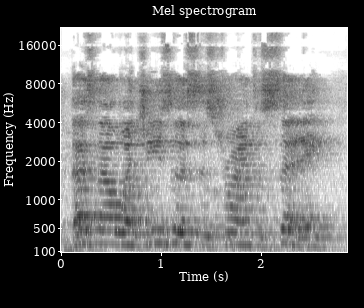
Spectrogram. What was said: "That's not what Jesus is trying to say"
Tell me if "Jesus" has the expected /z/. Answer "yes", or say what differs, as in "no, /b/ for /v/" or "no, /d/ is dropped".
yes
